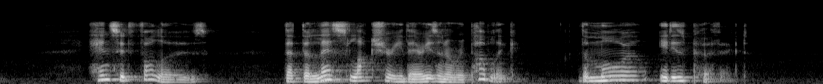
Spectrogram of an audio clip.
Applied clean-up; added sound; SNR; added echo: none; none; none; none.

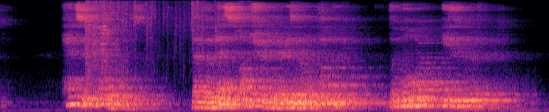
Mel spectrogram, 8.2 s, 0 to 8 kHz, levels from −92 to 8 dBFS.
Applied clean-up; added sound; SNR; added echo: neural separator model SepFormer DNS4.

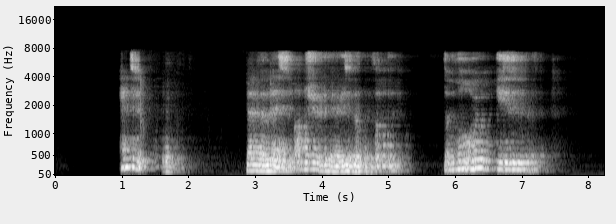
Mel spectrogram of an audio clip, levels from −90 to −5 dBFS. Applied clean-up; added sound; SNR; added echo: neural mask model DeepFilterNet 3.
